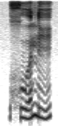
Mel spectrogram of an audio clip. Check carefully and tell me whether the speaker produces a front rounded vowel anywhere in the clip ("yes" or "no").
no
